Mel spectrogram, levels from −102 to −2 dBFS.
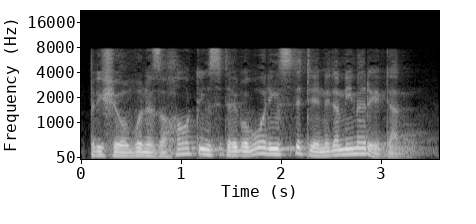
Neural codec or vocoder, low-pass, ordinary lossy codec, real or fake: codec, 16 kHz, 0.5 kbps, FunCodec, trained on LibriTTS, 25 frames a second; none; none; fake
